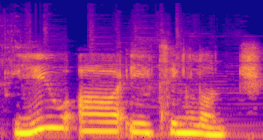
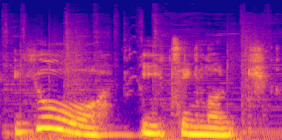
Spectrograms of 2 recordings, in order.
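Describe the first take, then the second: First: You and are are said as two separate words. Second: You and are are joined into one syllable.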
